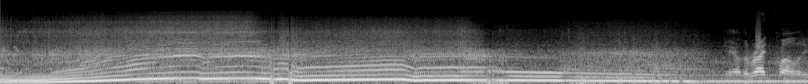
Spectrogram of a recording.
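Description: The Ferrari 458 Speciale's 4.5-litre naturally aspirated V8, heard at the exhaust tip under acceleration. The note rises in pitch, dips briefly about three seconds in, and climbs again. It drops sharply just after four seconds as the gearbox shifts up, then falls slowly as the car eases off.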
